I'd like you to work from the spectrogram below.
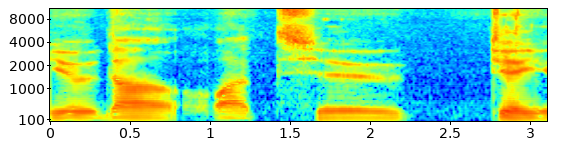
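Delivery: very low, soft, talking-down patronizing tone. Rereading the line aloud to show how it comes across, patronizing. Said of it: "as a patronizing when I read it like that".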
